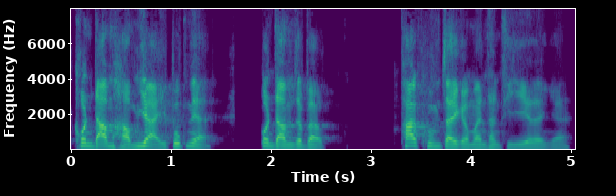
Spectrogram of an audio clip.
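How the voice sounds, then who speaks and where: A man co-hosting a casual film podcast, talking bluntly with crude slang and many halting restarts. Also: on the high side, sharp tone, dry recording. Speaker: podcast co-host.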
